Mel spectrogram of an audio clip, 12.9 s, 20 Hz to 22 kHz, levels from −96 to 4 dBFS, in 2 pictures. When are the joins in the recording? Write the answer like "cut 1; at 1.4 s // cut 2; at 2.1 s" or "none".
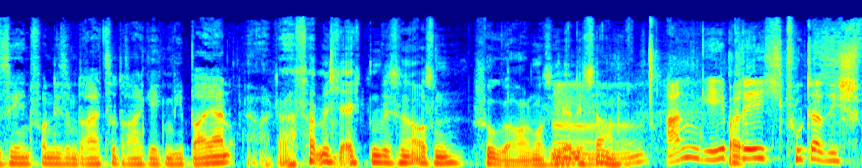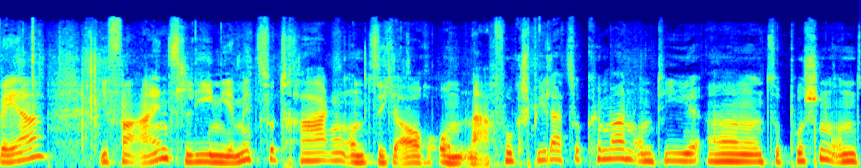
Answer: cut 1; at 1.7 s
